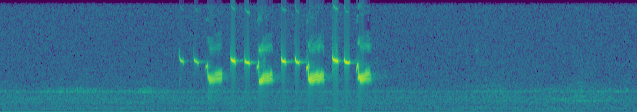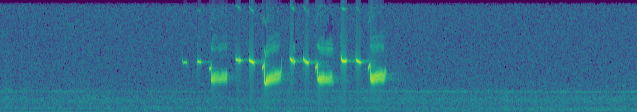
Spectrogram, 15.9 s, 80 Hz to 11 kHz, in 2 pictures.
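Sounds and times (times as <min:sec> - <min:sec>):
great tit Parus major singing ringing two-note phrases: 0:02.2 - 0:04.7, 0:10.2 - 0:12.9.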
